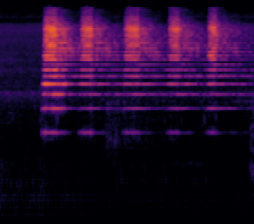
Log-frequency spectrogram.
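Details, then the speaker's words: Toyota Innova Reborn horn sounding thin and nasal like a bleating goat in short bursts; only one of the pair sounds because one horn's connector came off, fixed by reconnecting it. "benar kaksonnya seperti suara anak kambing Tolong klaksonkan Mas ternyata yang berbunyi ini yang satu ini seperti ini kondisinya pooketnya lepas satu"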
